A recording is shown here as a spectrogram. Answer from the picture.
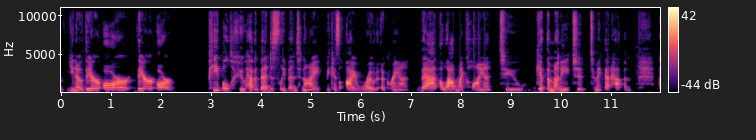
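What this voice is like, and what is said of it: Emotional, shaky voice. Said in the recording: “If my voice shakes, I'm sorry. This is where I just get all emotional.”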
